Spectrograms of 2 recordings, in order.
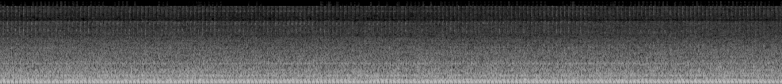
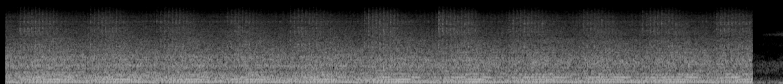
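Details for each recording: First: Briggs & Stratton 550EX lawn mower with a plastic carburetor, after cleaning the carb jet to cure RPM surging: steady, even putter at a smooth, stable idle with no rise and fall in speed. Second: Briggs & Stratton 550EX mower engine with plastic carburetor runs unevenly, speed rising and falling in a repeating cycle; engine surging, RPM hunting.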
